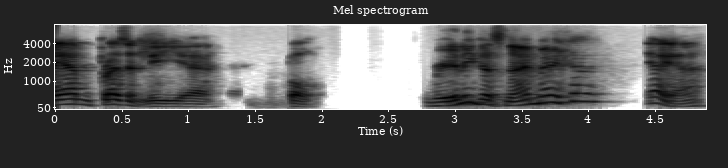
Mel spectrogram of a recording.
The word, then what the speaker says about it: Nijmegen: That's Nijmegen? Yeah. As the British say, Nijmegen.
